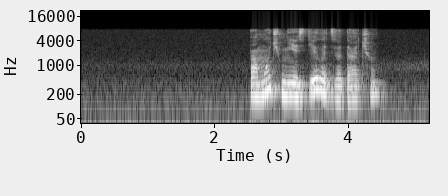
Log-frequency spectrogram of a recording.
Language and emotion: Russian, neutral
